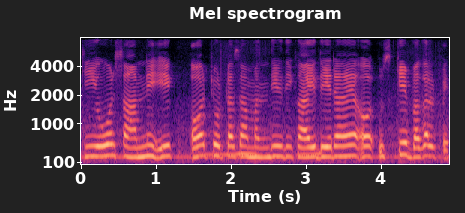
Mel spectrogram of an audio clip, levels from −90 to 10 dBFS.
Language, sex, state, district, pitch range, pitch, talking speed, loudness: Hindi, female, Madhya Pradesh, Katni, 225-245 Hz, 235 Hz, 195 wpm, -11 LUFS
